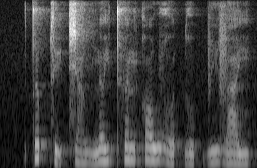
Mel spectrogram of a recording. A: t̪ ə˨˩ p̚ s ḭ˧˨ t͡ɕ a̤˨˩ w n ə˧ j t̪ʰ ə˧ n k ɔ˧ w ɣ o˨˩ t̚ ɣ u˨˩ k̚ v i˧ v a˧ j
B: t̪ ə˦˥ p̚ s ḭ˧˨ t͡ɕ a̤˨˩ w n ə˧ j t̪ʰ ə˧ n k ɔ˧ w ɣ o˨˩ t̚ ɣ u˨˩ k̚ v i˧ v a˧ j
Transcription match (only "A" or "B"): B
